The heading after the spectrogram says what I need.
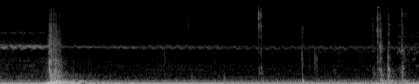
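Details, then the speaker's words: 2002 Nissan Frontier running after EGR pathway cleaning to fix a P0300/P0302 misfire. At idle a steady high-pitched squeal rides over the engine: a slipping accessory belt that needs tightening. "I've got to get that bell tightened up. That squeaking's driving me crazy."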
